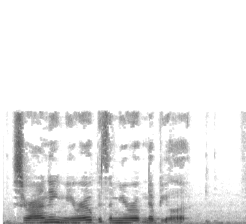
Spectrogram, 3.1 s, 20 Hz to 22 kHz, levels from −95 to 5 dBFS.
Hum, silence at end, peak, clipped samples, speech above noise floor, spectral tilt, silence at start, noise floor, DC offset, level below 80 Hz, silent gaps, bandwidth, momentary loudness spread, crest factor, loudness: none; 0.2 s; -10 dBFS; under 0.1%; 23 dB; -4 dB/octave; 0.05 s; -47 dBFS; under 0.1%; -52 dBFS; none; 11.5 kHz; 7 LU; 14 dB; -24 LUFS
